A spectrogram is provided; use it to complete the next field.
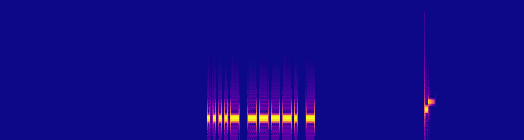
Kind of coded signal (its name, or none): Morse code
